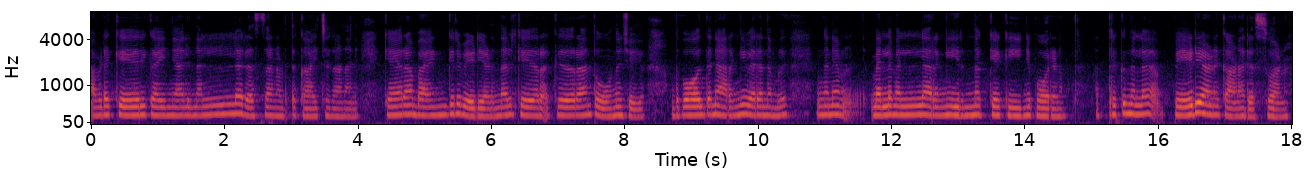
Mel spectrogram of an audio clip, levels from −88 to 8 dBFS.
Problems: low volume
